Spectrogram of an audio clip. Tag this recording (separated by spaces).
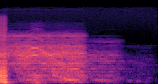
digital glitch granular reverberation special-effect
